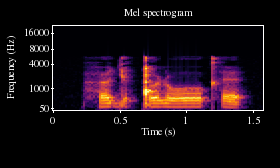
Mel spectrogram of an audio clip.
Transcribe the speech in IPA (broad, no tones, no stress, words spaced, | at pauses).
hœɟø ǃʊ ɳoːkʰɛ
